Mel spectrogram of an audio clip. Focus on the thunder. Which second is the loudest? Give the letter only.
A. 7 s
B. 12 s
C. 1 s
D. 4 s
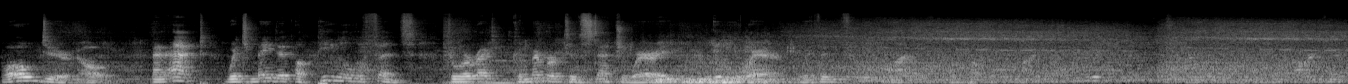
A.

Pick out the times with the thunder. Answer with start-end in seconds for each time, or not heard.
5.2-8.2.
